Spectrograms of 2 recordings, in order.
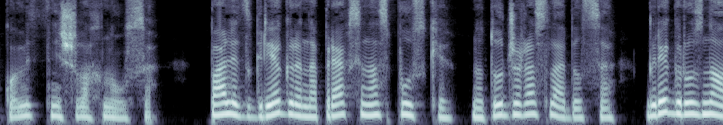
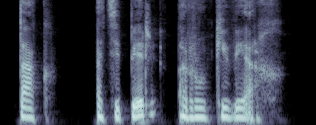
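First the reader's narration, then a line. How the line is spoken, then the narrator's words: Quiet and determined. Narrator (Russian): Грегор тихим решительным голосом произнес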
